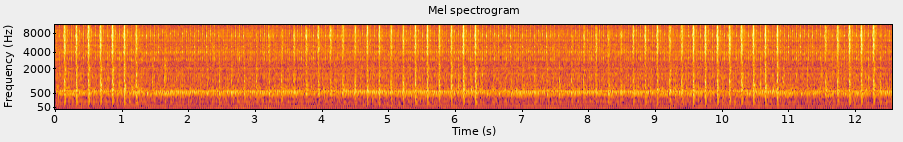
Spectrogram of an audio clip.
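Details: BMW F07 with N55 engine: fast regular ticking and knocking over a smooth idle, heard by stethoscope on top of engine, loudest at cylinder 1 injector and middle electrical connector; worsens with throttle, sometimes stops ~3 s; timing chain inspected OK, cause unknown.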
